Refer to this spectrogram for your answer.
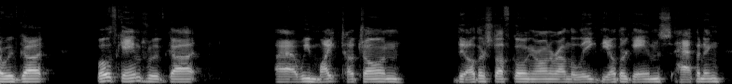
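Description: A young man chatting as a podcast co-host, wry and rambling, with frequent restarts. His voice sits at an ordinary middle pitch, recorded close and completely dry with no room sound. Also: dry recording. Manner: rambling, self-correcting, wry. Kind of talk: casual sports podcast chat.

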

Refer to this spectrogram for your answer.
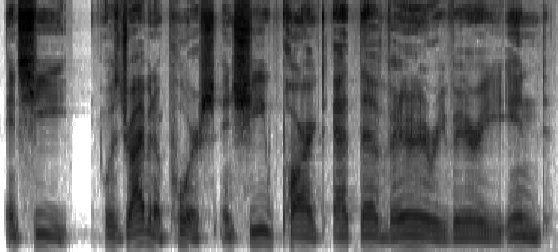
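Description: Casting: young guy, mid-pitched, dry close recording, rambling jokey podcast banter. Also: fairly even intonation, slow, no echo. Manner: rambling, joking, swearing. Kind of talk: casual chat.

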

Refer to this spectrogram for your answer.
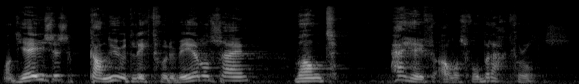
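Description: A man giving a Bible teaching lecture at a live event, speaking in an animated, emphatic way and addressing his listeners formally. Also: fairly high pitch, a little slow, breathy edge. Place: live talk at a weekend event.

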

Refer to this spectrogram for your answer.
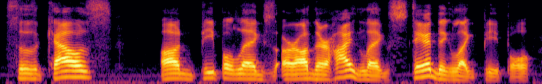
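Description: A man's voice: medium pitch, lively intonation, slow, clean tone, no echo. A man playing a tabletop game, reacting in casual, joking and incredulous banter. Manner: incredulous, jokey. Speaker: player.

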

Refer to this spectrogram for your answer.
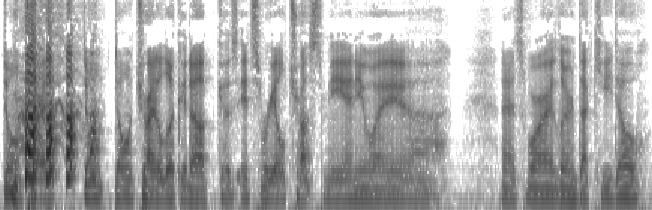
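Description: A man putting on the voice of an aging male action star, very low and gruff, hard to make out. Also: sing-song, normal speed, pushed and bright, no echo. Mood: mumbling boastful.

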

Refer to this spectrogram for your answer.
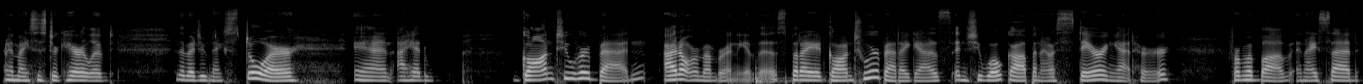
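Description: In clean studio audio with no echo, a woman with a mid-range voice speaks at a moderate pace. As podcast co-host and game runner, she tells stories and hosts a quiz, giggling and laughing often through the casual conversation.

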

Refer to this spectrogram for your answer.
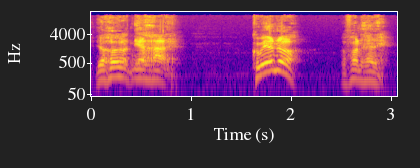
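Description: Cocky cursing game hero, gravelly, lively pitch, brash, talks to himself. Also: male voice, full character voice. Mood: taunting, aggressive. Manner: profane, boastful, talks to himself. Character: brash foul-mouthed male hero. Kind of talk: video game voice acting.

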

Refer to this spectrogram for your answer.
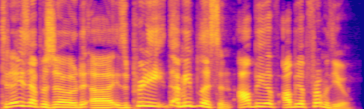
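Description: Animated, joking male podcast co-host. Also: sits high, fast talker, no echo, studio quality. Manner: playful, jumps into silly put-on voices. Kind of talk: casual comedic chat. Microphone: studio podcast microphone.

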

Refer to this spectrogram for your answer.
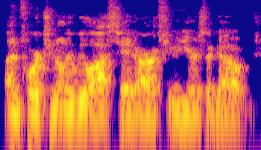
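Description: A man being interviewed as a guest photographer and historian, talking casually in a rambling, halting way with many restarts. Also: deep voice, level tone, a bit bright, low-quality recording.

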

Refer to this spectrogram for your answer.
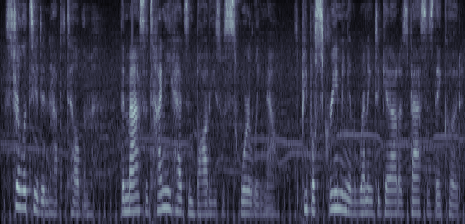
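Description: In a brisk, low-pitched voice, a young woman narrates as a sarcastic heroine who swears a lot and often panics while caught up in her own reckless, dangerous stunt. It's a first-person audio drama, and the poor audio has noticeable background noise.

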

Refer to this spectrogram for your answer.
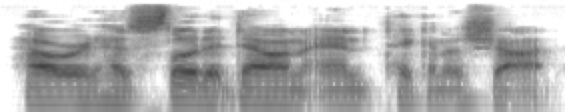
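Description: A man running a tabletop game as game master, calmly narrating action and calling out dice results. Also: on the low side, brisk, no echo, clean studio sound. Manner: relaxed, matter-of-fact narration with dice results.

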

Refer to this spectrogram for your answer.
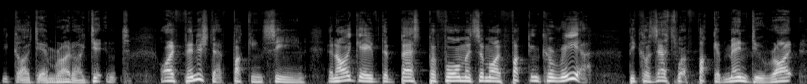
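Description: A man's voice: fairly high pitch, expressive, normal speed, a little mellow, no echo, studio quality. A male actor playing a brash, callous, foul-mouthed ex-actor with a British accent, blunt and boastful.

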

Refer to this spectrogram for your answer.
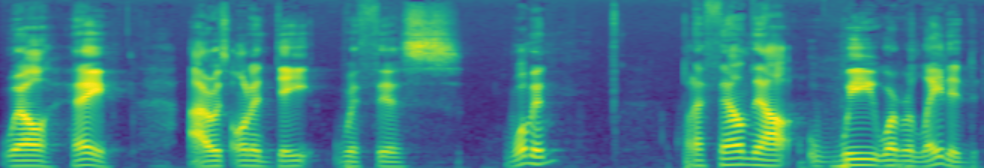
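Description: A man co-hosting a podcast in casual pun banter, excitable and laughing, with sudden jumps up in pitch. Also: a little slow. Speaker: podcast co-host. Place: dining room.

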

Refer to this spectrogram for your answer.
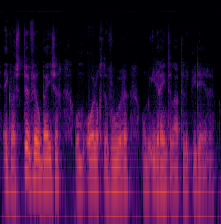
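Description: Male interview guest, personal testimony, warm dark tone, animated storytelling. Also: on the low side, a little fast, slightly rough. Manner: lively storyteller who acts out dialogue. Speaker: interview guest telling his life story.

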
